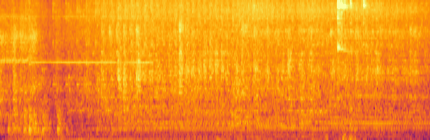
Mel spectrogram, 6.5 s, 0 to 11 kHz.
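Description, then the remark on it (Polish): The engine of a sailboat of 12 tons of steel idles steadily as the boat motors out of port, a continuous low rumble with a throbbing mechanical chug and some higher clatter, holding an even level throughout with no speech. “A ty silnik odpalasz? Na silniku będziecie płynęli?”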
